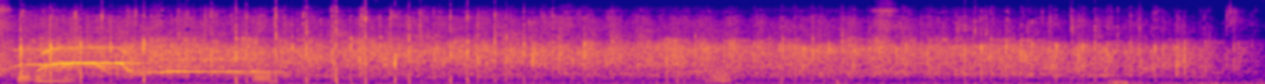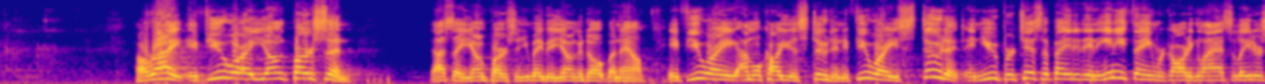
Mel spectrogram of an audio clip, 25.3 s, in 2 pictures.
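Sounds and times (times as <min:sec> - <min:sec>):
round of applause: 0:00.0 - 0:12.8
speech: 0:00.2 - 0:00.6, 0:14.0 - 0:16.2, 0:17.0 - 0:25.2.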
